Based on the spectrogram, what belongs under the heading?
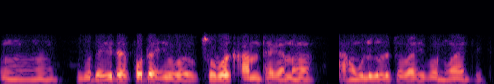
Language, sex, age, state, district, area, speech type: Assamese, male, 18-30, Assam, Lakhimpur, urban, conversation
